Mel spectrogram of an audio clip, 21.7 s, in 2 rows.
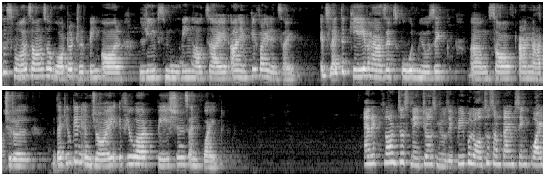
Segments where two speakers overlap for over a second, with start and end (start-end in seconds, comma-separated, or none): none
